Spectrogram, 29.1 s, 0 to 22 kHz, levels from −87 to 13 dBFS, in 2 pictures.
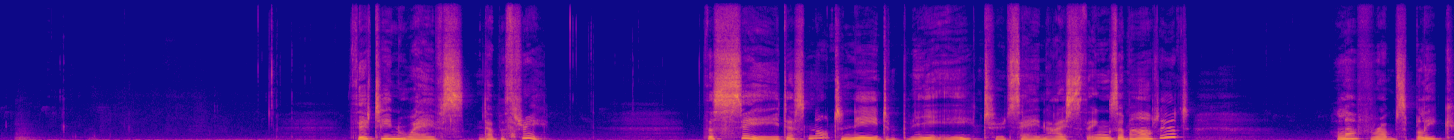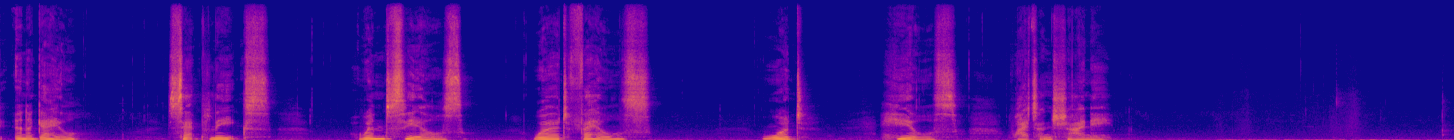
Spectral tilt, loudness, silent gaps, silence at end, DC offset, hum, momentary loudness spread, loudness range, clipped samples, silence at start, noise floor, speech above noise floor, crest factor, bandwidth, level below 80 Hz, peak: -4 dB/octave; -24 LUFS; none; 0.65 s; under 0.1%; none; 12 LU; 6 LU; under 0.1%; 0.15 s; -60 dBFS; 36 dB; 22 dB; over 20 kHz; -54 dBFS; -6 dBFS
